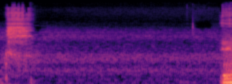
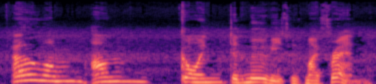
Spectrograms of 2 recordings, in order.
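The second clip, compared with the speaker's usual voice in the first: higher-pitched example answer; acted dialogue reply; 7 semitones higher than usual. Friend answers question about tonight, higher acted reply. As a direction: answer as the other person, pitched up.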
